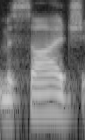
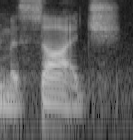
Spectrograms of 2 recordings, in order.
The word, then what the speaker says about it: massage: talk about it but massage in this case the g kind of has like a j sound a massage like that so pay attention to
